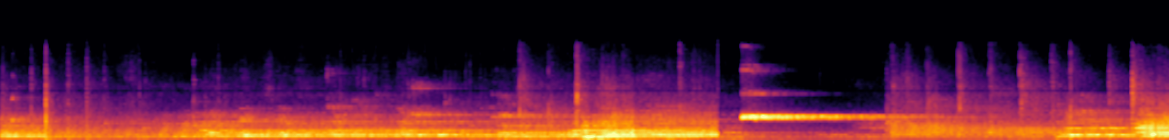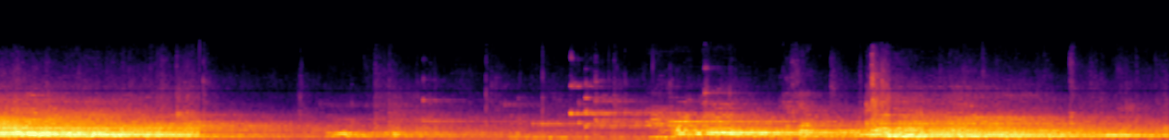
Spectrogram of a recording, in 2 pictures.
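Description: Live sound of an indoor futsal match: players and spectators shouting, echoing in a sports hall, with the ball knocking and bouncing on the court. A short, high referee's whistle sounds about seven seconds in.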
